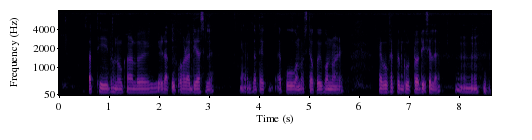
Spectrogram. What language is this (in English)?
Assamese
